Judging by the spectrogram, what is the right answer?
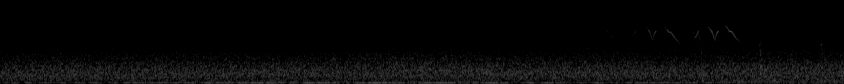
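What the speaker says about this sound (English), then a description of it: "So it's going to hop on the train and we'll take a drive on down to the" A train ride in Farming Simulator 22 produces a faint, steady low rumble of rolling rail cars. Brief bird chirps come in toward the end.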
